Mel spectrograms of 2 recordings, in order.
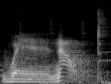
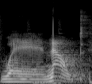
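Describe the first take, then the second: First: The N runs straight into the next word. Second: The N runs straight into the next word.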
